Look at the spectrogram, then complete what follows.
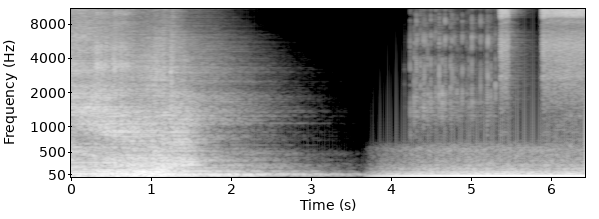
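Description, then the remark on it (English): A spray paint can hisses in a long, steady burst as it sprays paint on tunnel walls, tapering off, then after a brief pause starts spraying again with a bright, sharp hiss that carries on continuously. “No one needs to see Axel was here spray-painted everywhere they look.”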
